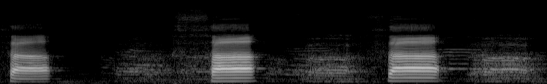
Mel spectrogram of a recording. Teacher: زبان کی نوک، یہ زبان کی نوک ہے جی۔ ثنایا علیہ کے کہاں سے لگے؟ اوپر والے دونوں دانتوں کے کنارے سے لگے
